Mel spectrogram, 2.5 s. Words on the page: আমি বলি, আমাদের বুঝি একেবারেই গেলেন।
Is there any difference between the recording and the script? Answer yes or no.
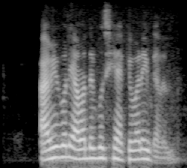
no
